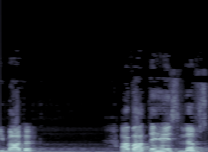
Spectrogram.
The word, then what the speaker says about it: عبادت: لکھا جاتا ہے عبادہ، اور جب عربی لہجے میں اس لفظ کو پڑھا جاتا ہے تو تیز ساکت ہو کر ہے کی آواز میں بدل جاتی ہے، یعنی اسے عبادہ پڑھا یا بولا جائے گا۔ عربی کا لفظ عبادہ جب اردو میں شامل ہوا تو اسے عربی کی بجائے اردو لہجے میں تے کے ساتھ بولا گیا اور بولا جاتا ہے، یعنی عبادت۔ اب آتے ہیں اس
